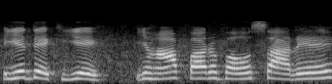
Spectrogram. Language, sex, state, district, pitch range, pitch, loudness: Hindi, female, Maharashtra, Washim, 255-285 Hz, 270 Hz, -13 LUFS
